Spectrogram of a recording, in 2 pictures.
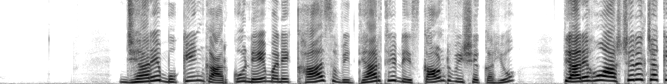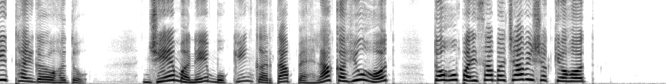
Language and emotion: Gujarati, surprised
